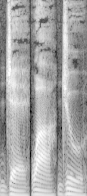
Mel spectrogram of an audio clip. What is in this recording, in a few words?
"jewaju", concat syllables; Affixing experiment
